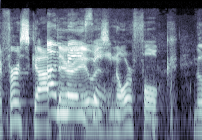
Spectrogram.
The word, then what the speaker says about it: Norfolk: that's how they call in the south guys it's spelled n-o-r-f-o-l-k so when i first got there it was norfolk they're like no no it's pronounced norfolk and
